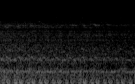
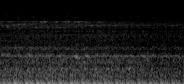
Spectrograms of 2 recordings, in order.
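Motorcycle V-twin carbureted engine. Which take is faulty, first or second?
first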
